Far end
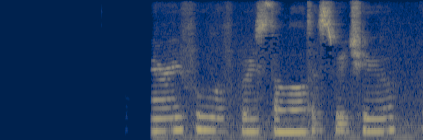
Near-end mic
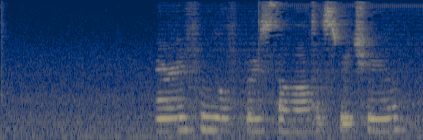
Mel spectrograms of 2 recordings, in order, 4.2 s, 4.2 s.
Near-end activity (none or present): none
